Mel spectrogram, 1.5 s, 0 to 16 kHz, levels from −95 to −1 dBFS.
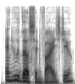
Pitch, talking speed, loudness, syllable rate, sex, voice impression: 130 Hz, 200 wpm, -19 LUFS, 5.3 syllables/s, male, very masculine, slightly adult-like, thick, tensed, slightly weak, bright, soft, clear, fluent, cool, very intellectual, refreshing, very sincere, very calm, slightly mature, friendly, very reassuring, unique, very elegant, slightly wild, sweet, lively, very kind, modest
